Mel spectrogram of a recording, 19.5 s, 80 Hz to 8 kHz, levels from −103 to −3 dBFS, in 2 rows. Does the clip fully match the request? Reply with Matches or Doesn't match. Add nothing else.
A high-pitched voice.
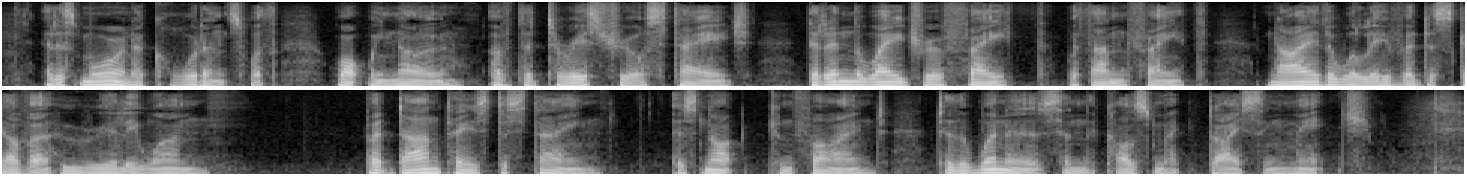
Doesn't match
